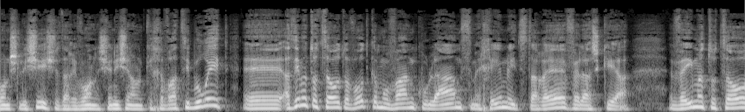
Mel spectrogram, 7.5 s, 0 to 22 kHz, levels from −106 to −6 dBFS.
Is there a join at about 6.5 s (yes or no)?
no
